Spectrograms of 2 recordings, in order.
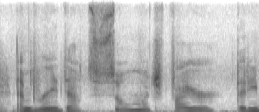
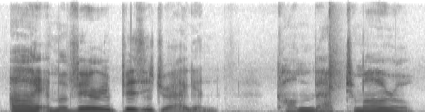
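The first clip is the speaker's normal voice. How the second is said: lazy dragon. Acted. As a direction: boom it out like a bored, self-important dragon. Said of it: "The dragon stuck his nose out of the door and said".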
